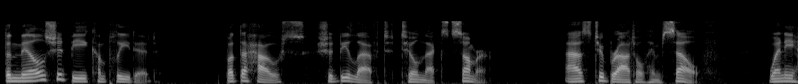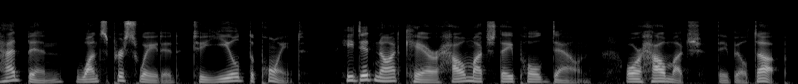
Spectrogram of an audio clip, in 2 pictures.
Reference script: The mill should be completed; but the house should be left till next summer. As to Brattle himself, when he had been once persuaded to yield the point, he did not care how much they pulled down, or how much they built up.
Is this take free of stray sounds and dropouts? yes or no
yes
